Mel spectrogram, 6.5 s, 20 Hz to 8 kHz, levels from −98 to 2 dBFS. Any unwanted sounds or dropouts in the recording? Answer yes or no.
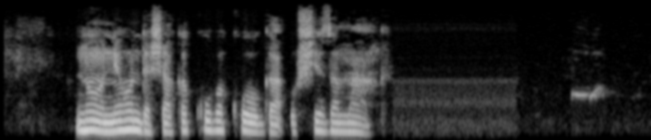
no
